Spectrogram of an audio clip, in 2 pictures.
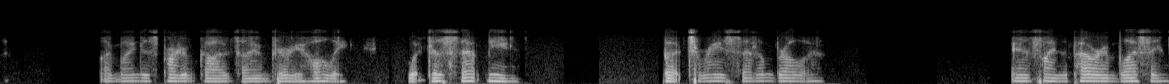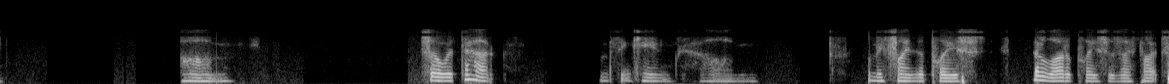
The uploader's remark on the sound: ACIM Daily Conference Call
